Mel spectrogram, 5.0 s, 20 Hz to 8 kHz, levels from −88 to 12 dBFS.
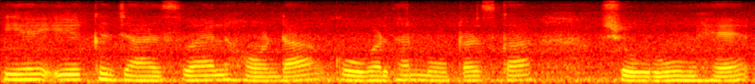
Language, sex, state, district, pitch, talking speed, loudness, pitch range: Hindi, female, Uttar Pradesh, Jalaun, 160 Hz, 105 wpm, -14 LUFS, 155-180 Hz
